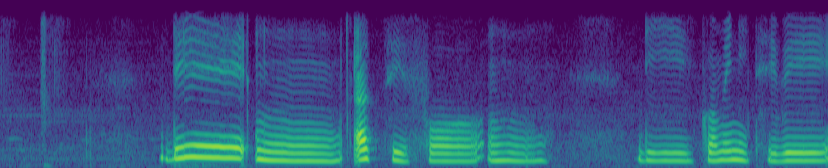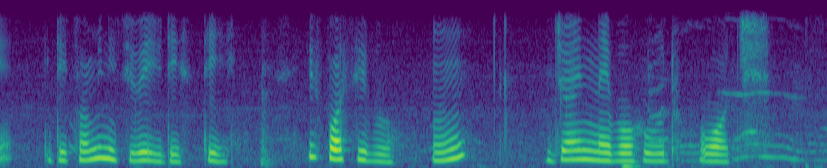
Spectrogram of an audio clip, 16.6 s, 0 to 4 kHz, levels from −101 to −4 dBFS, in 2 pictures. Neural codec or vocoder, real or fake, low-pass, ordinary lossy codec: none; real; 3.6 kHz; none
